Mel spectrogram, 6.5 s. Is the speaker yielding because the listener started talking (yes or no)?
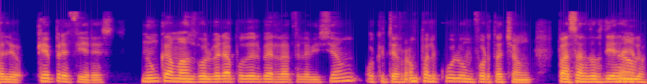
no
